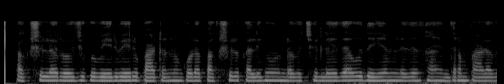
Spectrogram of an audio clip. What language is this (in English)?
Telugu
